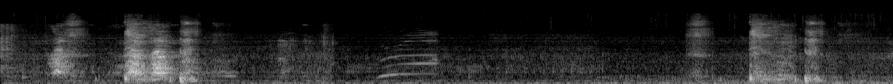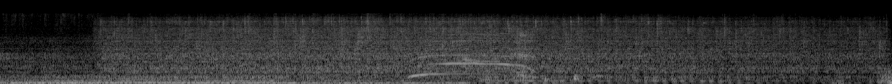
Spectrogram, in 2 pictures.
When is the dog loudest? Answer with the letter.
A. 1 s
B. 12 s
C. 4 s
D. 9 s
A.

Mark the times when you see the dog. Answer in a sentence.
You can hear the dog from 0.0 to 3.4 s.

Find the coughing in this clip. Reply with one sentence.
The coughing can be heard from 0.6 to 2.0 s, from 6.8 to 8.7 s and from 14.0 to 14.8 s.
